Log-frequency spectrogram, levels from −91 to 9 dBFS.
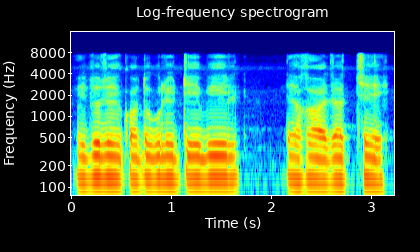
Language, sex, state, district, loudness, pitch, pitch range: Bengali, male, West Bengal, Cooch Behar, -15 LUFS, 135 Hz, 130-135 Hz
